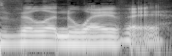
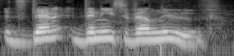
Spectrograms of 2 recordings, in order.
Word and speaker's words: Denis Villeneuve: that pronounce it as Villanueve, so that might be it. Villanueve. No. So anyway, I think it's... Oh, now I know how to do it. It's French. It's Denis Villeneuve. Duh.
